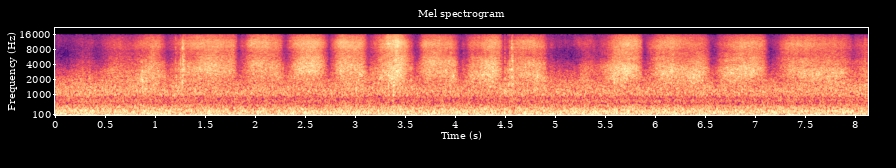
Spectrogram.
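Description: Hands rubbing back and forth over a large sheet of paper, a faint run of short dry swishing strokes, about two a second, that stops shortly before the end.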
